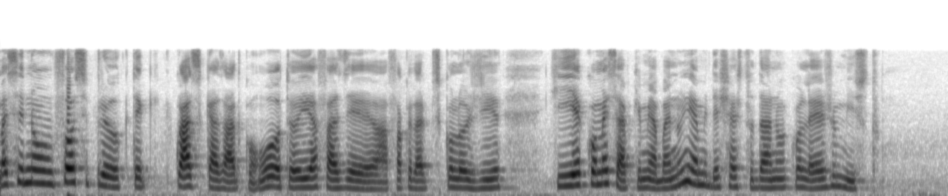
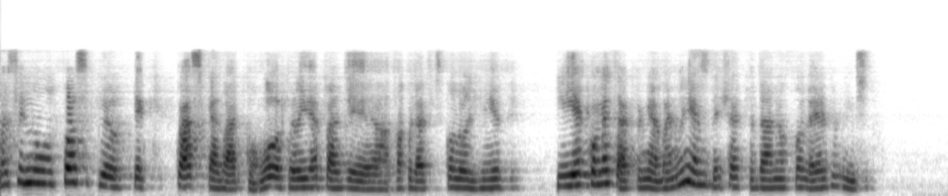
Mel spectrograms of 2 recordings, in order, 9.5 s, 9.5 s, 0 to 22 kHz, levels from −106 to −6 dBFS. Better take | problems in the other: first | noise reduction (neural mask model DeepFilterNet 3)

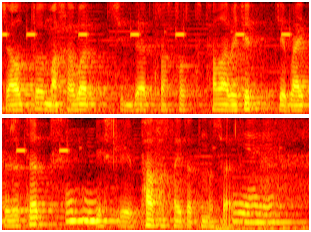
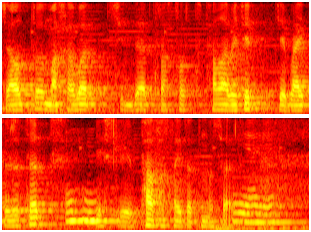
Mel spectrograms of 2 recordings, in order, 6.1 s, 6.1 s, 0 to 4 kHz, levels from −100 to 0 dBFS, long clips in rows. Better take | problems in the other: second | background sound (Telephone); 15 dB below the speech

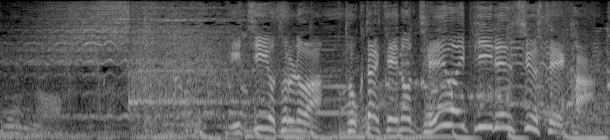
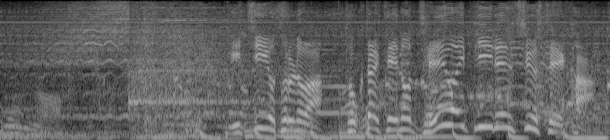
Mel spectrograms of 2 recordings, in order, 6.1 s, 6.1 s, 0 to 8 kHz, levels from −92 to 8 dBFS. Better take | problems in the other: first | background sound (Tools); 17 dB below the speech

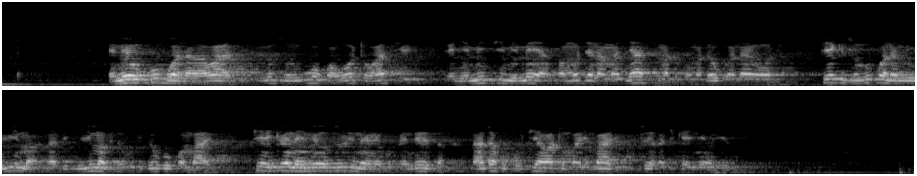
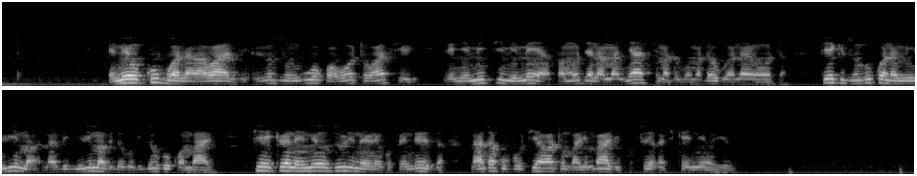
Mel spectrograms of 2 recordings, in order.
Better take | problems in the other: second | room echo; dies away in 1.4 s

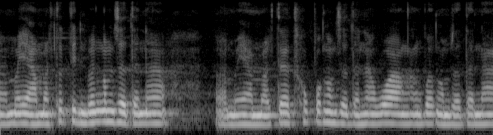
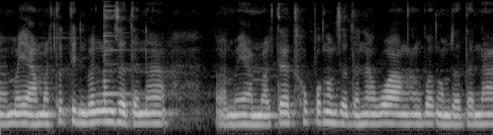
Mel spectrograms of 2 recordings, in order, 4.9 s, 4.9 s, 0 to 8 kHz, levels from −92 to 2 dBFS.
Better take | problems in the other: first | background sound (Bell); 18 dB below the speech

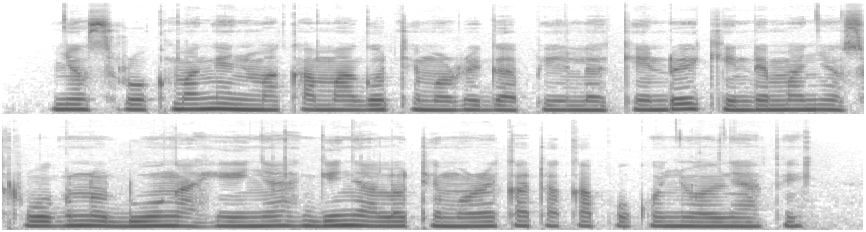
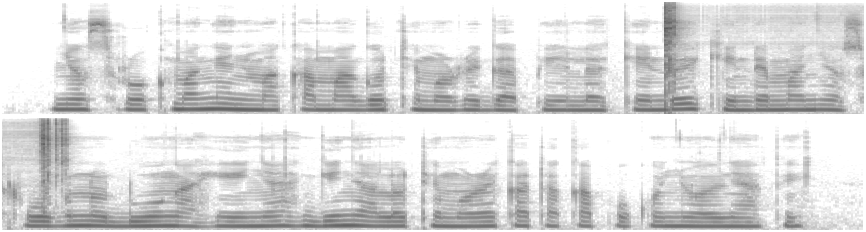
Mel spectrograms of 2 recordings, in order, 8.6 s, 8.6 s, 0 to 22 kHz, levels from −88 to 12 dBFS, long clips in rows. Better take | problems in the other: first | background sound (Camera); 5 dB above the speech

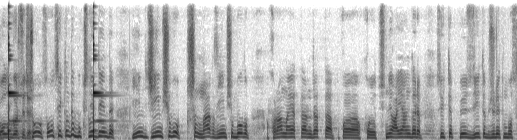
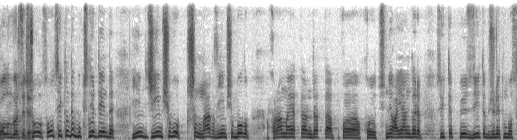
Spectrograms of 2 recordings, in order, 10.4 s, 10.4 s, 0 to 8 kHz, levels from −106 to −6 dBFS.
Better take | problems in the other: second | background sound (Tap / Glass); 4 dB above the speech

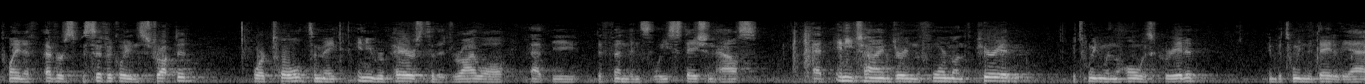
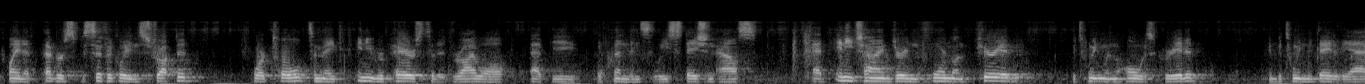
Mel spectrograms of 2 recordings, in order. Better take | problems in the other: first | noise reduction (neural separator model SepFormer DNS4)

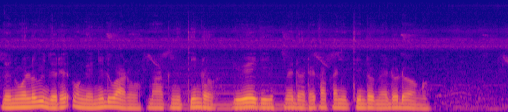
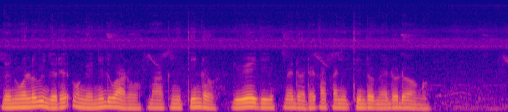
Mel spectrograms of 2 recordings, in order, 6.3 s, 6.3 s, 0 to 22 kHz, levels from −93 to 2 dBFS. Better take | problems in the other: second | background sound (Bowed string instrument); 19 dB below the speech

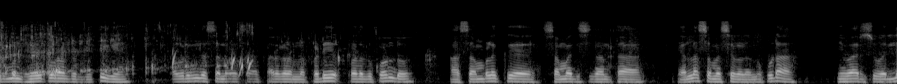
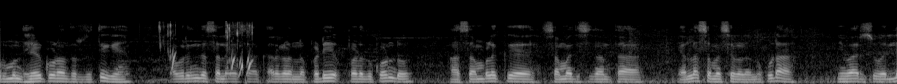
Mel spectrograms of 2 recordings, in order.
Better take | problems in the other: second | noise reduction (neural mask model RNNoise)

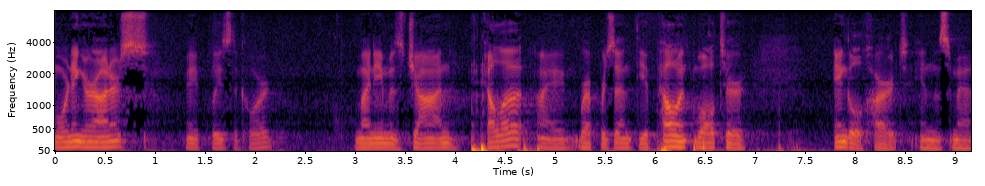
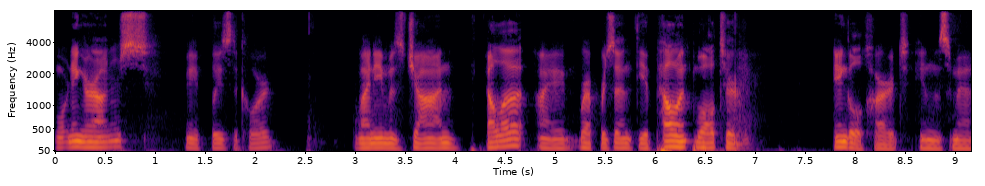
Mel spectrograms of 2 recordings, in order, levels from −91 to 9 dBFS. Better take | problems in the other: first | noise reduction (neural mask model DeepFilterNet 3)

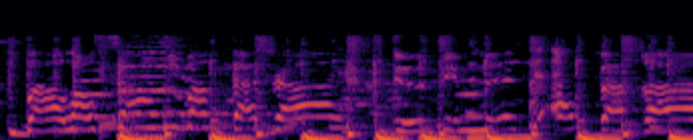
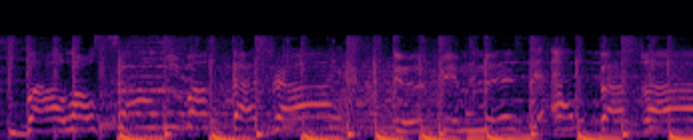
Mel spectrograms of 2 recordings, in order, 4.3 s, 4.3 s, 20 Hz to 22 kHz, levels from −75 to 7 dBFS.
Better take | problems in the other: second | noise reduction (classical method log-MMSE)

